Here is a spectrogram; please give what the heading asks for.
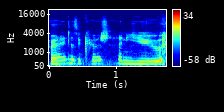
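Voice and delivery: put-on high, slow, teasing, taunting kid voice.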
